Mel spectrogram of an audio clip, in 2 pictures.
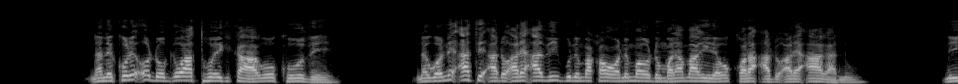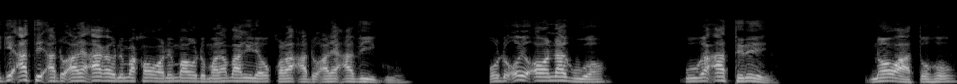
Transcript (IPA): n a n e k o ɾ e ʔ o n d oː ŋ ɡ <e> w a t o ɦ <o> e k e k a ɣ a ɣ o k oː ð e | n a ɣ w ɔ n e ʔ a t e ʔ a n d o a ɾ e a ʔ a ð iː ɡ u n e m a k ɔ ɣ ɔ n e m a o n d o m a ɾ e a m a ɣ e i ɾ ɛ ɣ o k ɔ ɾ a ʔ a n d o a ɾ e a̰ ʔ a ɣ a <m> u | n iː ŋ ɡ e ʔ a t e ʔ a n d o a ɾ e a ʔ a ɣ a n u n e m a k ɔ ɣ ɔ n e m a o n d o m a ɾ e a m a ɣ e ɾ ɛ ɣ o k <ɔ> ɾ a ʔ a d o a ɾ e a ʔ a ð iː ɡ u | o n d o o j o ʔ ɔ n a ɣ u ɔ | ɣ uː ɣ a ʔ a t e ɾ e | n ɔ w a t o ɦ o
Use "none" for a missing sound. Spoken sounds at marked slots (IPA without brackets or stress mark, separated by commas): e, o, n, ɔ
